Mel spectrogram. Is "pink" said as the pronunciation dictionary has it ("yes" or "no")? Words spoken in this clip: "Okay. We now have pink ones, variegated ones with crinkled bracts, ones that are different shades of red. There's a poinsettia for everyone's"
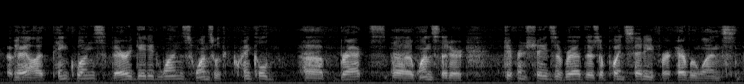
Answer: yes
